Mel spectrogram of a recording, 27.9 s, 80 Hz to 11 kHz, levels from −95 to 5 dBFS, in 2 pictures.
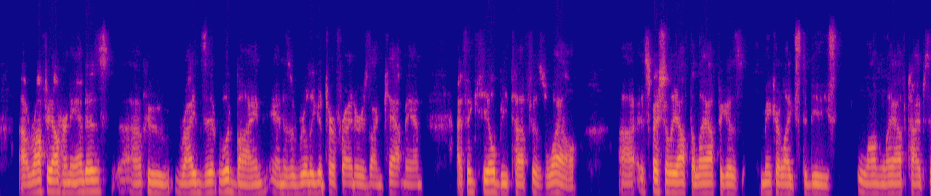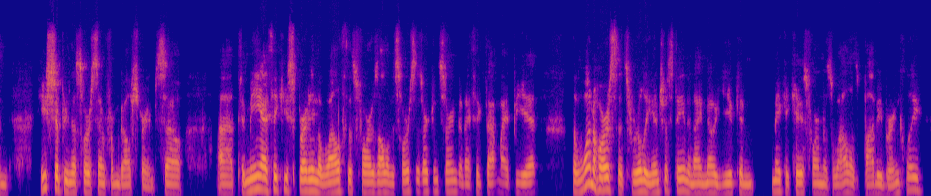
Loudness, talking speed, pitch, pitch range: -29 LUFS, 200 wpm, 120 Hz, 115-135 Hz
